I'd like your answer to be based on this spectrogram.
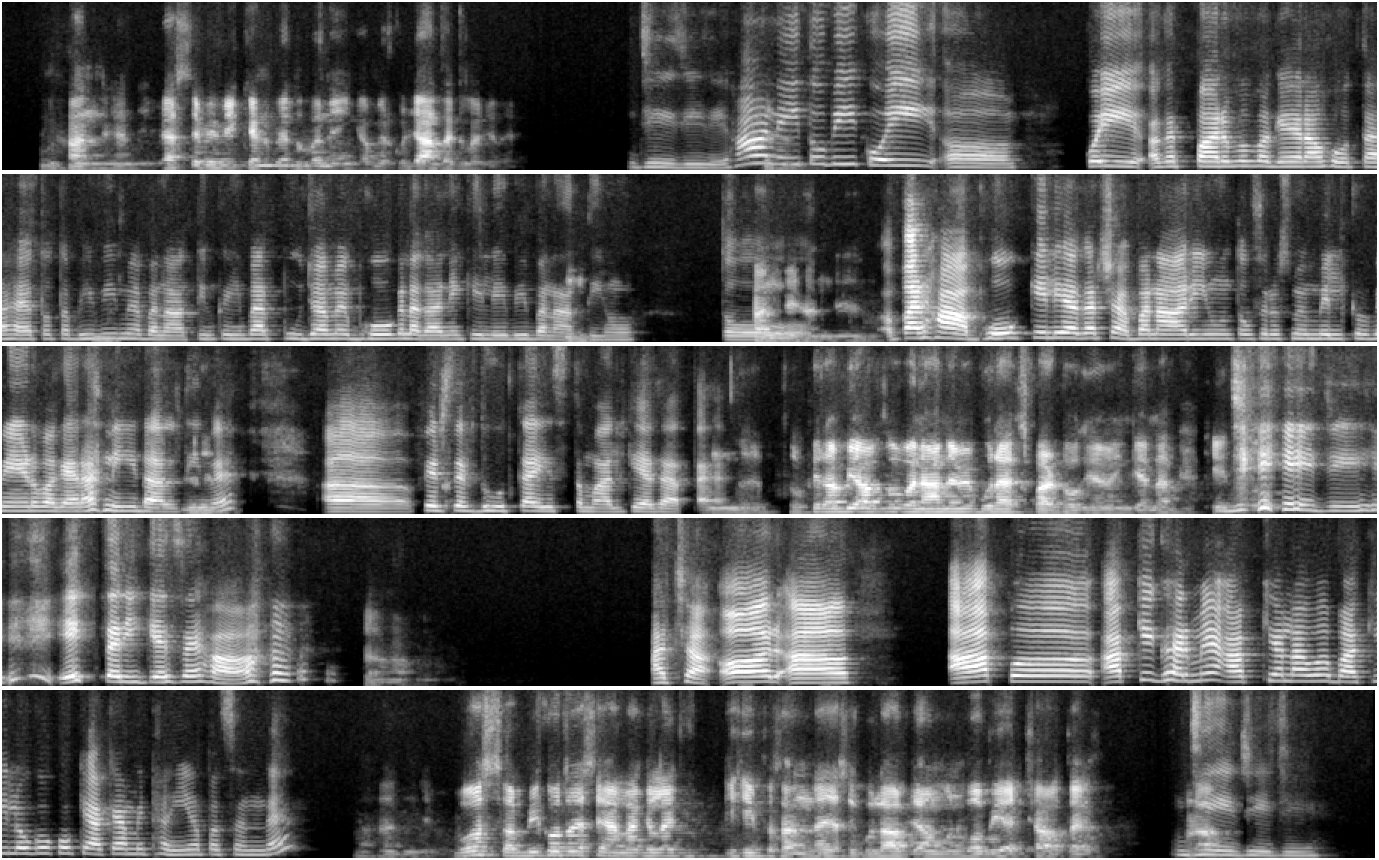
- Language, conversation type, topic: Hindi, unstructured, आपके लिए सबसे यादगार मिठाई खाने का अनुभव कौन सा रहा है?
- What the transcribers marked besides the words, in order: in English: "वीकेंड"; static; unintelligible speech; tapping; laughing while speaking: "वगैरह"; unintelligible speech; in English: "एक्सपर्ट"; laughing while speaking: "जी, जी, एक तरीके से हाँ"; distorted speech; unintelligible speech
